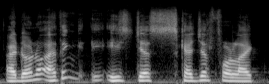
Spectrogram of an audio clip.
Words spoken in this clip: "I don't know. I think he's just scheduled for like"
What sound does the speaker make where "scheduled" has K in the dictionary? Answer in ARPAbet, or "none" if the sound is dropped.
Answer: K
